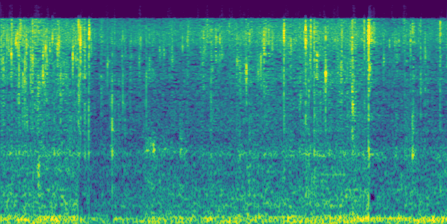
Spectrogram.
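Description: Sliced onions hit a hot pan for a Hungarian paprika stew, setting off a steady, close sizzle and crackle with faint stirring scrapes and no talking.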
